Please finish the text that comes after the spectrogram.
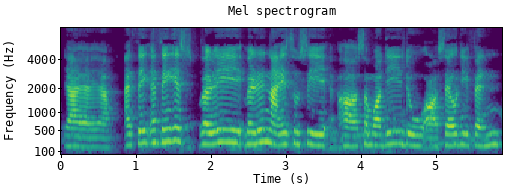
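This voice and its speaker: A woman with a Thai accent hosting a casual livestream chat. She speaks in halting English and keeps repeating "yeah, yeah, yeah.". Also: mid-range voice, fairly bright tone, slight background noise. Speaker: livestream host.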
